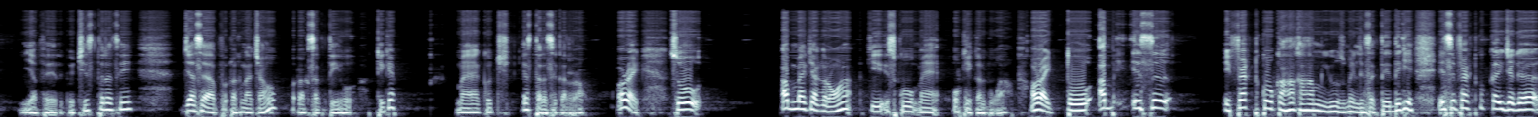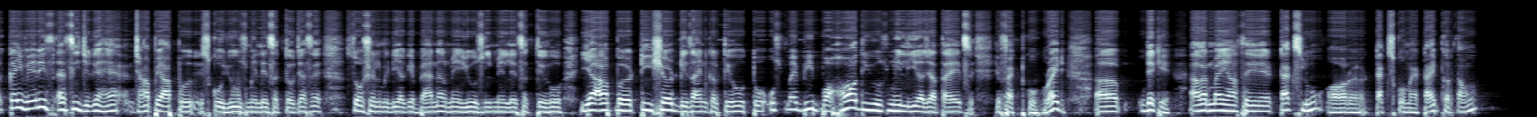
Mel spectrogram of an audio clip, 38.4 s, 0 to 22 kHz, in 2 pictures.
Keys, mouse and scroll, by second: 11.9 click, 12.0 click, 34.8 click, 34.9 click.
